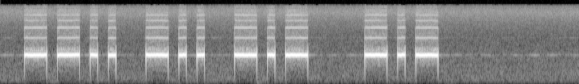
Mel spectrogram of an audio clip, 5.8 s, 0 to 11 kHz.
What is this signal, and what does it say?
Morse code, heard as a keyed tone, about 13 wpm, 1180 Hz. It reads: ZDK K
